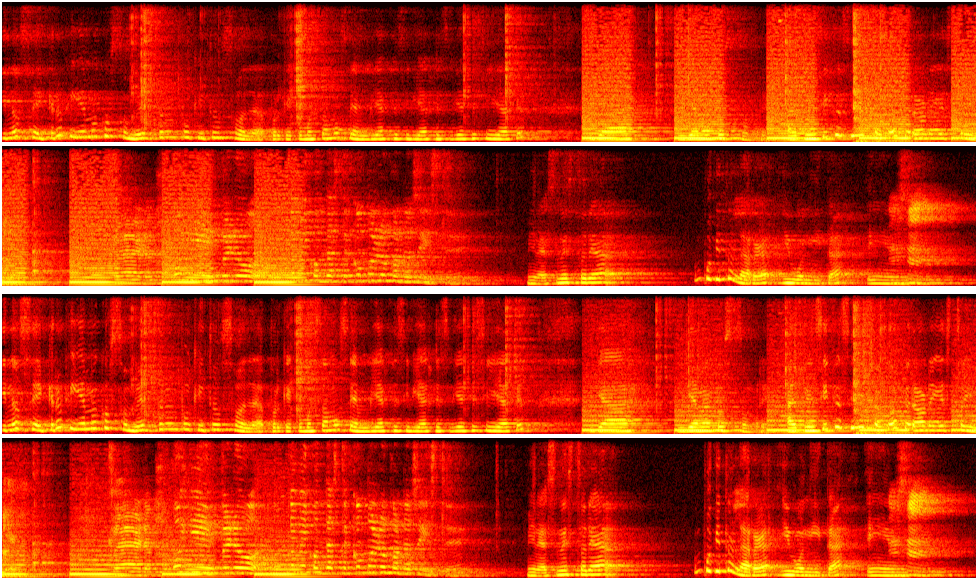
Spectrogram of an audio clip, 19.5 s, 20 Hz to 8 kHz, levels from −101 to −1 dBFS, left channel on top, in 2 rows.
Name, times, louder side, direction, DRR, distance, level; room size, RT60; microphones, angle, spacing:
voice 1, 0.0-9.9 15.0-15.9 16.7-18.8, right 2 dB, 85° right, 7 dB, 1.3 m, -26 dB
sound 1, 1.3-2.2 2.8-3.3 4.6-5.3 5.5-6.6 6.9-7.0 7.8-8.2 8.5-9.3 10.0-10.1, left 1 dB, 10° left, 5.0 m, -37 dB
sound 2, 5.8-6.5 6.7-8.3 8.6-12.9 13.3-13.4, left 1 dB, 90° left, 1.6 m, -26 dB
voice 2, 9.7-10.1 10.5-14.4 18.6-19.0, right 3 dB, 40° right, 3 dB, 5.8 m, -30 dB
26.0 x 24.5 x 9.1 m, 1.5 s
head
